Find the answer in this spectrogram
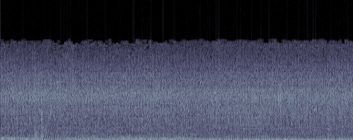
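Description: Small hatchback's engine idling steadily.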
